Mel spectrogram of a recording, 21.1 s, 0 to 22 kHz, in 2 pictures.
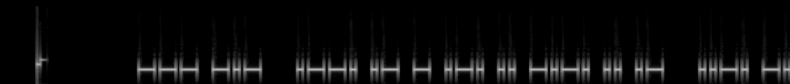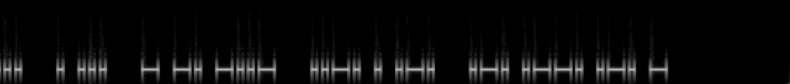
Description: Morse code, heard as a keyed tone, about 17 wpm, 700 Hz. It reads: OK PATRICIA FB ES TNX FER RPRT
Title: Practice QSO - Exchange 2 - Info - 17wpm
